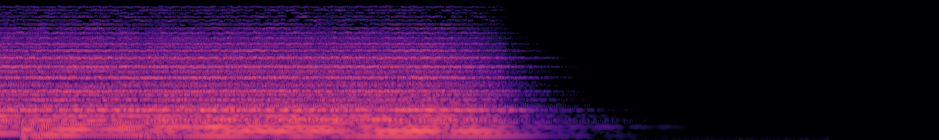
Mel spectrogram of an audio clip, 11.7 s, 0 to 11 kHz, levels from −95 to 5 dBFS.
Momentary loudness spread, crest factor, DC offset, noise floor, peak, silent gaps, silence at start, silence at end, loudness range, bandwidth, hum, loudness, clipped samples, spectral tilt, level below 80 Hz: 4 LU; 16 dB; under 0.1%; under -90 dBFS; -18 dBFS; none; 0 s; 5.1 s; 10 LU; 10 kHz; none; -31 LUFS; under 0.1%; -6 dB/octave; -48 dBFS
